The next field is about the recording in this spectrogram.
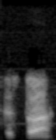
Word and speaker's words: Zestoa: ¿Venís, bueno, sois de Zestoa, lo digo bien o no? – Sí, Zestoa.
